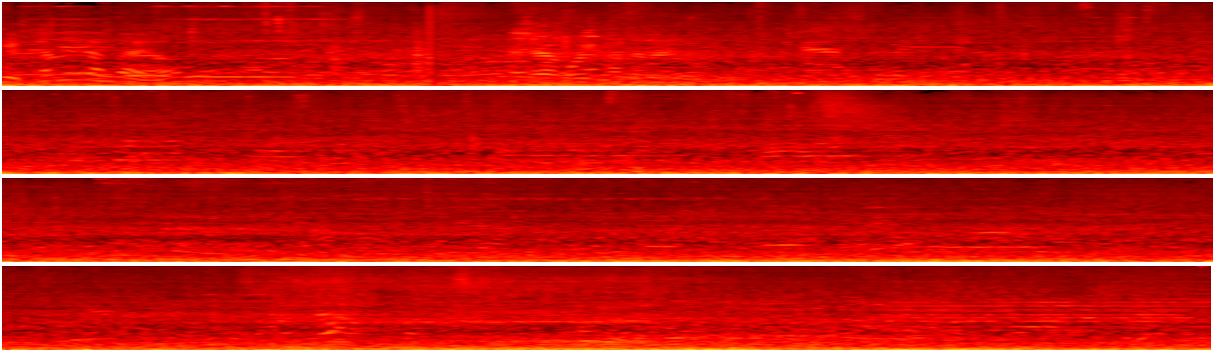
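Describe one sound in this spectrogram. Voices of passers-by murmur nearby.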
